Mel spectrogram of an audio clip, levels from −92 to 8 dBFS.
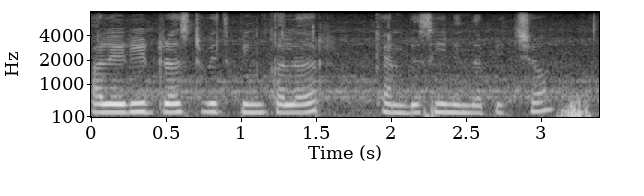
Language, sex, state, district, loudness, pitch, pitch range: English, female, Karnataka, Bangalore, -15 LUFS, 225 Hz, 215-235 Hz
